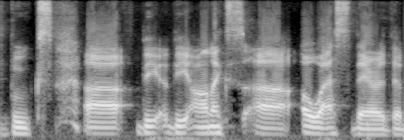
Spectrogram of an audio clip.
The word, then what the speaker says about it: Boox: I can never figure out how to pronounce that. I think it's Boox, the Onyx OS there,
